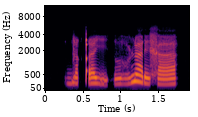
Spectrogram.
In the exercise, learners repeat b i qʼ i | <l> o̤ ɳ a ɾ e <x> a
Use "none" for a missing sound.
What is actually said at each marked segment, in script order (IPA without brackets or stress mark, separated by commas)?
l, x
